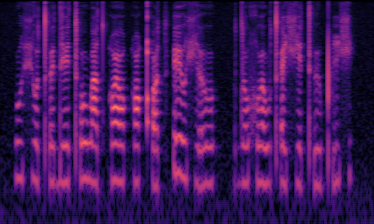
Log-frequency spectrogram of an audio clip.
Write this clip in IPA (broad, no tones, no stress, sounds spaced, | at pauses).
u ç o tʼ ɘ d e tʼ o w a d qʷ e w qʷ ɘ qʼ u t͡sʼ e ʊ̯ ç ɘ ʊ̯ | d ɔ χʷ ɐ w tʼ ɛ ç e tʼ ɨ pʼ i ç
